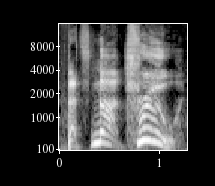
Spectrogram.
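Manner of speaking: high, slow, strained yell. Acted. Zack yells a denial at the taunting villain, high and drawn out. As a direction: Zack yells back in outrage. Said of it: "yelled Zack".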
